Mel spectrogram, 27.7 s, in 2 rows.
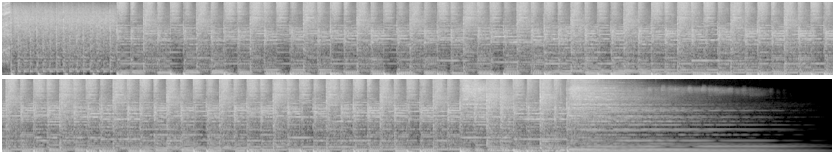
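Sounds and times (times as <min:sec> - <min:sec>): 
instrumental music: 0:00.2 - 0:27.5.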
